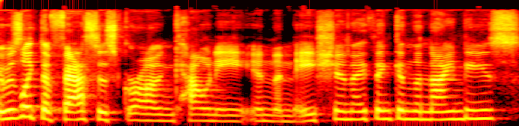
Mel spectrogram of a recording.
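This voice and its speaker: A woman's fairly high, plain, everyday voice with an American accent, at a fairly quick pace against a quiet background. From US Midwest (Michigan, then St. Louis area). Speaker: high school Bible teacher. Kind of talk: casual interview.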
